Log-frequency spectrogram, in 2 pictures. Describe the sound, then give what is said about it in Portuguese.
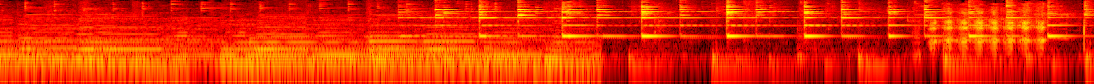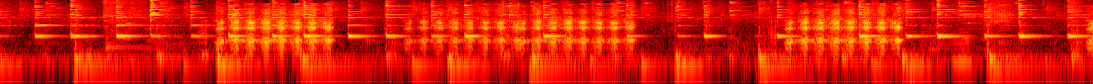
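Goats and sheep bleating, from Bahia's large goat and sheep herds: a few wavering, nasal bleats come in repeated bursts over a steady rhythmic pulse, after an opening stretch of sustained tones. “Ei, Bahia! Terra do maior rebanho de caprinos e ovinos do país.”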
